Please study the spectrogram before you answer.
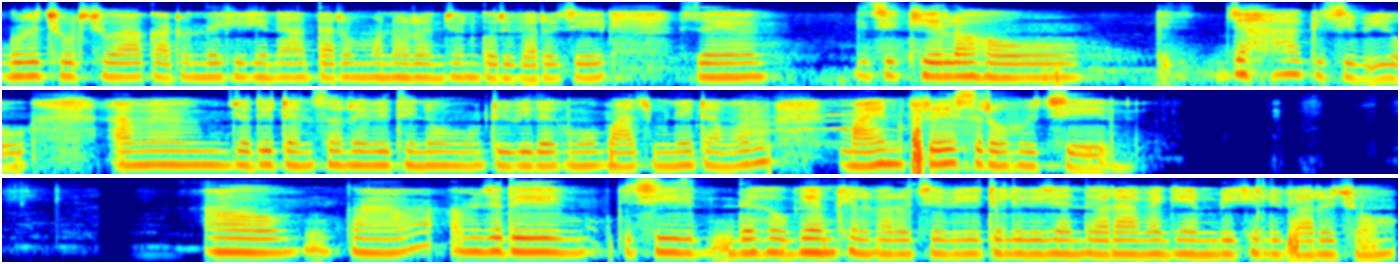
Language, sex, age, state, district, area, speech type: Odia, female, 30-45, Odisha, Kalahandi, rural, spontaneous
